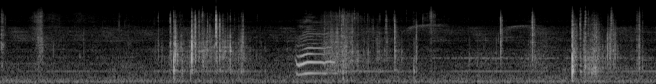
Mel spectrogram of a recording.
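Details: A playful, friendly black cat, eating under a car and then playing, gives one short rising-then-falling harmonic meow midway, surrounded by scattered sharp clicks and crunching sounds over a steady low hum.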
